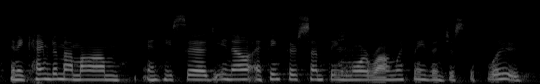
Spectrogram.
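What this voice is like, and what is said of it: Texas accent. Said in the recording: “Amarillo, Texas. That's the accent.”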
